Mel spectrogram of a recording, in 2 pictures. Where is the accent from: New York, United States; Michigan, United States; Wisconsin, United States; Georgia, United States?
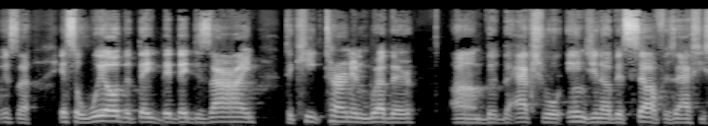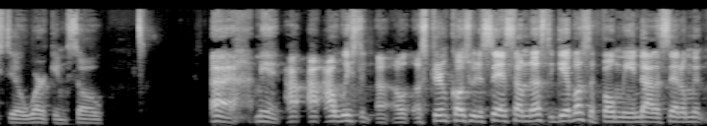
Michigan, United States; Detroit; growing up in Detroit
